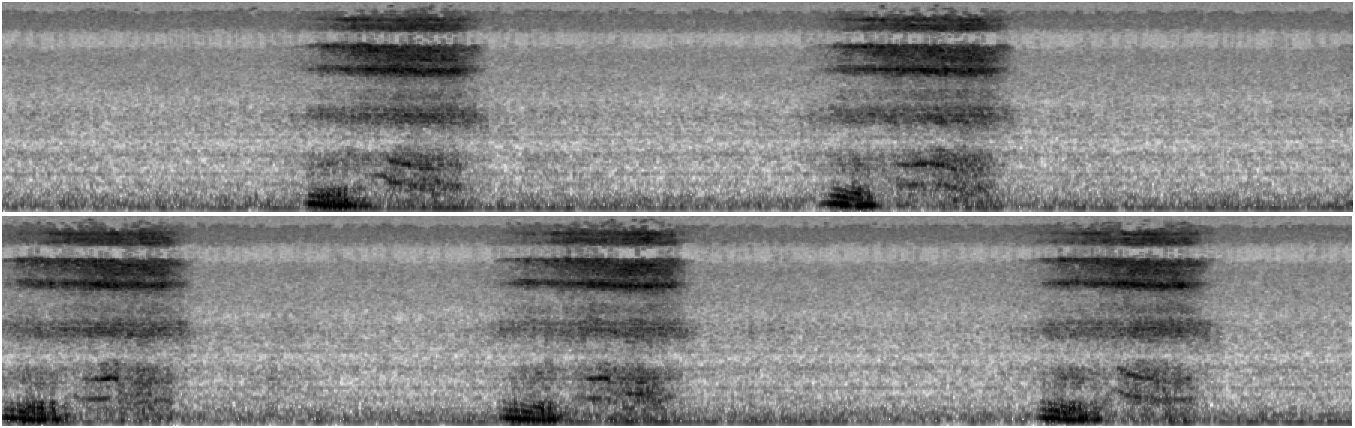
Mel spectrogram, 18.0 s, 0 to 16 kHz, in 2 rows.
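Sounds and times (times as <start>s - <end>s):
woman snoring: 2.0s - 3.2s, 5.4s - 6.8s, 9.0s - 10.3s, 12.3s - 13.6s, 15.8s - 17.1s.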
